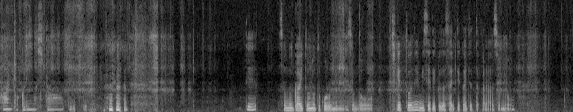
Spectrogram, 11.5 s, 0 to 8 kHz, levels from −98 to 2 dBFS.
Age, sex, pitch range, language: 30-49, female, 175-235 Hz, Japanese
